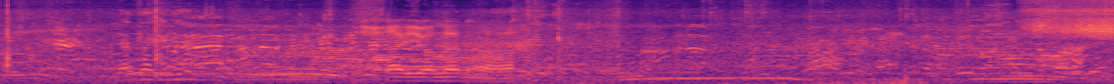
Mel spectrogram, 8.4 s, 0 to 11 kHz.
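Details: Sahiwal bull calves at a cattle market on 28 December 2024, bought by a Gazipur farmer: a low, drawn-out steady moo held for about a second near the middle, shorter lowing around it, under constant crowd chatter and voices.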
